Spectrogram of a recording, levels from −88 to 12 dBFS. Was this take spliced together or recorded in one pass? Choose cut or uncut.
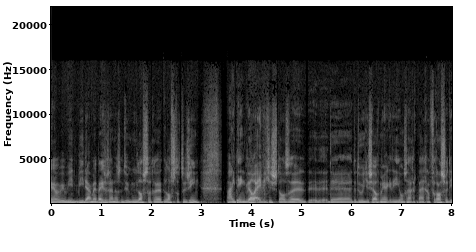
uncut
